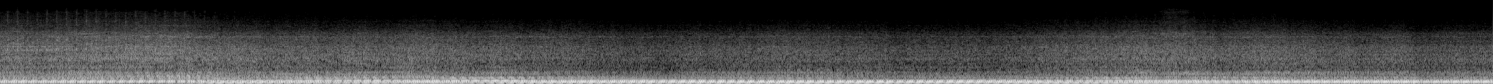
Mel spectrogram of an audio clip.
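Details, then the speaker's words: Honda Del Sol with 366,000 miles idling steadily with a light tick about three per second; owner almost positive it is an exhaust leak rather than the engine. "Yeah, it sounds like the motor might be ticking, but I'm almost positive it's just the exhaust"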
